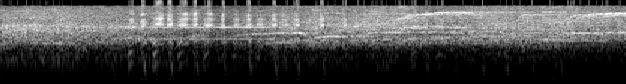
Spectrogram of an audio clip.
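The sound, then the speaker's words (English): A crowd cheers and whoops loudly, with a steady wash of applause underneath and high shouts rising over it, sustained for several seconds. “See, they're applauding flames.”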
